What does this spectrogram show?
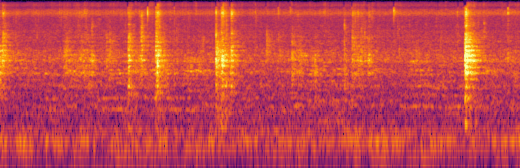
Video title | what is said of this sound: upvasala banva garam garam sabudana vade | वरून जरी फेकल्यासारखा केला तरी, वरून पाडला आपण तरी कडक आवाज येतो, म्हणजे कडक होतात.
